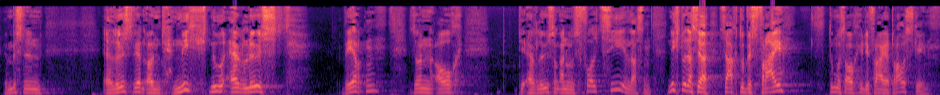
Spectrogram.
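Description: Husky preacher in a reverberant hall. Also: male voice, mid-range voice, animated, measured pace. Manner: emphatic, swings between loud declarations and hushed lines; addresses listeners directly and intimately. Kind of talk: sermon.

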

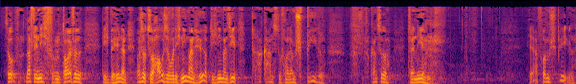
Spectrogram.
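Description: A man's voice: medium pitch, normal speed, pauses often, a little mellow, slightly rough, in a large hall. A man preaching a sermon, addressing his listeners directly in an insistent, exhorting way.

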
